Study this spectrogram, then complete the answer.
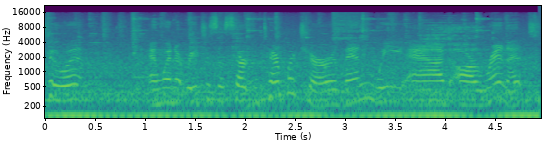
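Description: Music plays behind a woman's voice. She speaks at a fairly slow pace. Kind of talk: interview answer. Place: factory. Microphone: lapel.

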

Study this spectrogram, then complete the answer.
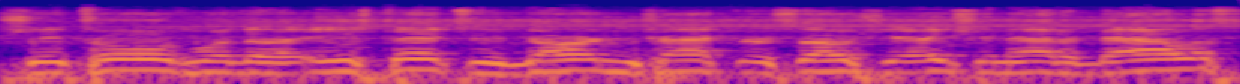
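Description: Noticeable background noise sits behind the speaker. A man talks at a high pitch with ordinary variation. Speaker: event announcer. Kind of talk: live event commentary. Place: open country. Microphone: pa.

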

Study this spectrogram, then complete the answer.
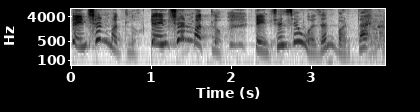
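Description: A woman puts on a cartoonish character voice with an extremely high pitch and a fairly bright tone. Her pitch swings very widely at a fairly slow pace.

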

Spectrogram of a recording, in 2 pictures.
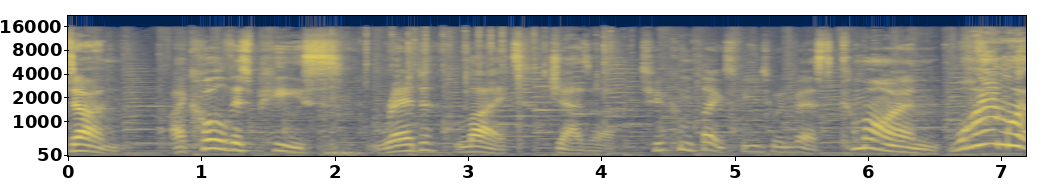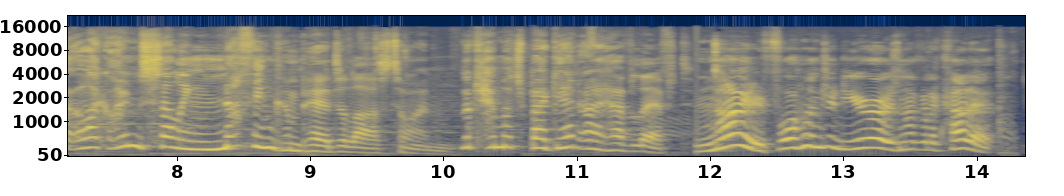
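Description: A man talks at a fairly slow pace over faint background music. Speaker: gaming video creator. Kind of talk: let's play commentary. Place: home room.

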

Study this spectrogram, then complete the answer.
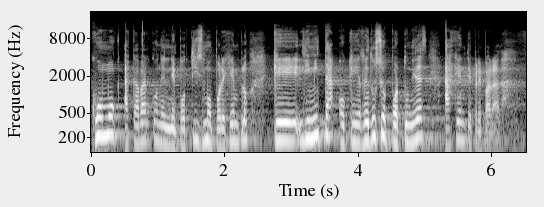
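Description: A man speaks with a high voice at a moderate pace. His pitch varies an ordinary amount. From Campeche, Mexico. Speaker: journalist. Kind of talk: press conference question. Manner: formal. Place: hall. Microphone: handheld.

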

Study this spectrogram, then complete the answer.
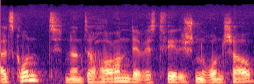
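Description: A man talks with ordinary pitch variation at a medium pitch, keeping a moderate pace. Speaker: news presenter. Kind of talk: TV news broadcast reading. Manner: formal, measured. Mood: calm, formal, neutral. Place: studio. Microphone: lapel.

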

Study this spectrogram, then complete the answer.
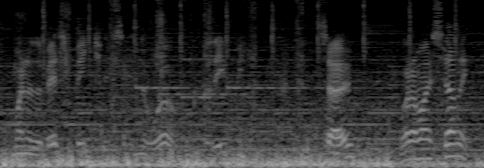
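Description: Loud music plays in the background as a man speaks at a moderate pace. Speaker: real estate auctioneer. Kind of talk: real estate property tour, casual talk to camera. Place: waterside.

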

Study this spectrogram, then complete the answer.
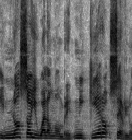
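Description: This woman's voice has a fairly high pitch. Her tone is bright and sharp. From Cuba. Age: 40s. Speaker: actress. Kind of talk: talk show chat; talk show opinion, passionate. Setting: studio. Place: studio. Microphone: studio mic.

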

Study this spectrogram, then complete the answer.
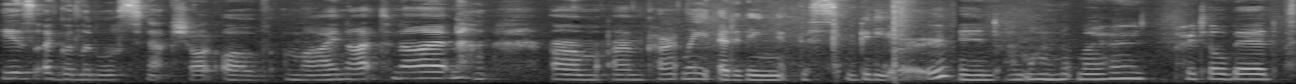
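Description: In an Australian accent, a woman speaks fairly slowly with fairly even intonation over light background noise. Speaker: flight attendant. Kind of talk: casual vlog talk to camera. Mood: cheerful, relaxed. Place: home room. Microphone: phone near.

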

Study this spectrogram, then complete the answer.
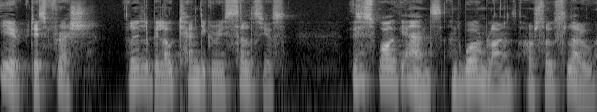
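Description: A speaker with a non-native accent talks at a moderate pace. The recording is very clean, with a silent background. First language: not English. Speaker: amateur naturalist. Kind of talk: educational nature documentary narration.

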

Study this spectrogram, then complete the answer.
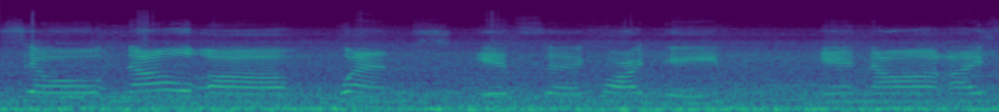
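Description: Over music in the background, a woman speaks in a dry sound with no echo. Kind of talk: interview answer. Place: hall. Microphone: handheld.

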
